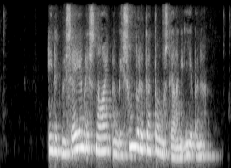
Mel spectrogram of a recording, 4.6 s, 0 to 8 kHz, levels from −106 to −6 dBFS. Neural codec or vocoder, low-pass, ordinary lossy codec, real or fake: none; 7.2 kHz; AAC, 48 kbps; real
